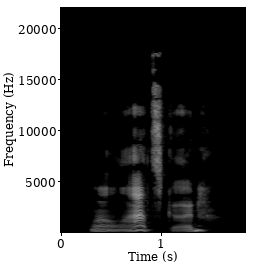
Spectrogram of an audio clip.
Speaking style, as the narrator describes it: Kanan mutters

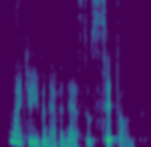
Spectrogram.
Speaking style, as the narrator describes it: Rodney muttered

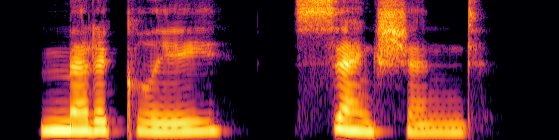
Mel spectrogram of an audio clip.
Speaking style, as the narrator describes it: Aisha repeats slowly

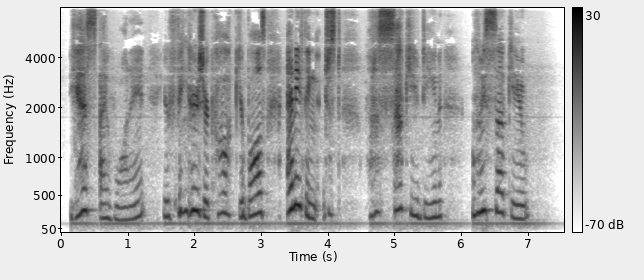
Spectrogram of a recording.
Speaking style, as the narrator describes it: he breathes

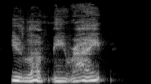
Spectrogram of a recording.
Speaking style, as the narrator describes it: Jensen whispered into the darkness, the words fragile

